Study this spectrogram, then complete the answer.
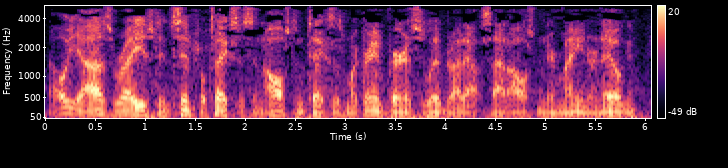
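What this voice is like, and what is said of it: Slight southern US accent. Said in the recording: “It's very subtle, but it sounds like you have a slight southern accent. I'm assuming you're from the South.”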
